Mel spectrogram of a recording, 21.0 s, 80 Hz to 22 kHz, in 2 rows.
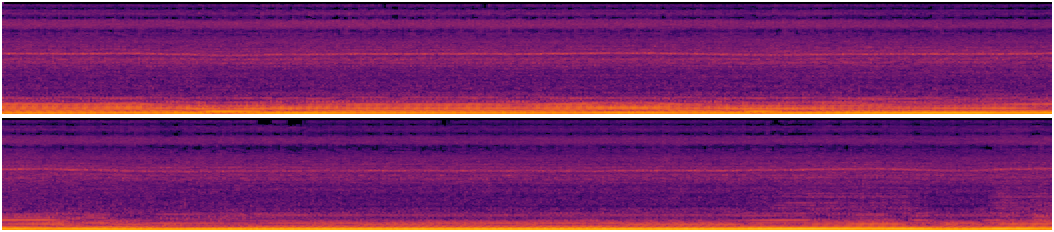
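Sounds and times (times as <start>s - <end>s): rotary engine humming with whine: 0.0s - 21.0s.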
